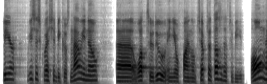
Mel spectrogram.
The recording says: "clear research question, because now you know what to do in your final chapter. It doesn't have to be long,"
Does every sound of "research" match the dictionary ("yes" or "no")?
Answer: no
